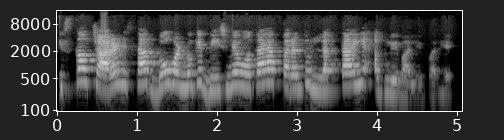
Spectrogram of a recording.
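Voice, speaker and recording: A woman's voice: extremely high pitch, lively intonation, moderate pace, echoey room, muffled recording. A woman teaching a Hindi lesson to children, patiently asking questions and answering them herself.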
